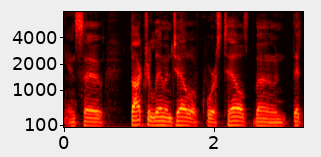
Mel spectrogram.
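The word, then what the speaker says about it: Limongello: It's Lemangello, which is pronounced Lemangello.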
